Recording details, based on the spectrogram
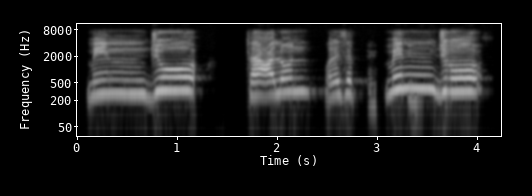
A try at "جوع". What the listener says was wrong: أنا لم أسمع العين.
